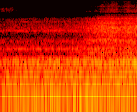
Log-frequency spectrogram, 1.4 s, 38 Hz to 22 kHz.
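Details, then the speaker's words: Fiat 500e, in drive with wheels spinning freely: steady even electric-motor whir with faint fixed whine; drive motor running normally. "let's see if it goes into drive and it does do we get spinning wheels well it's spinning on the other side from the differential I can hear"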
